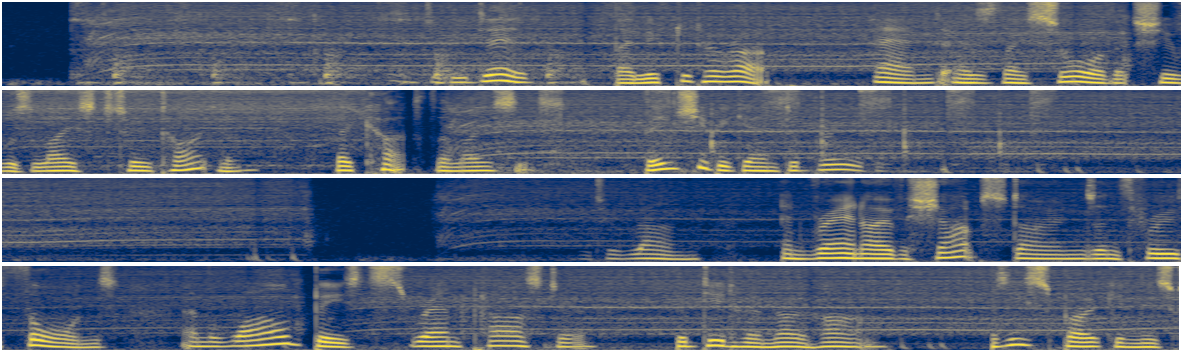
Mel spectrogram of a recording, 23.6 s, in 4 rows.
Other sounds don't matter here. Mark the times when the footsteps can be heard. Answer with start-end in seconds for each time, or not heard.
not heard.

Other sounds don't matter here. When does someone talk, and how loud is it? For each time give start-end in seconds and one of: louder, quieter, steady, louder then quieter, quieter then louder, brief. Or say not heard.
1.9-10.3 steady
14.8-23.5 steady.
